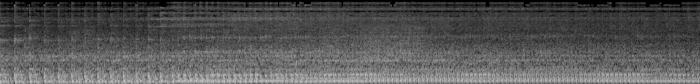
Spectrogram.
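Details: Mini bike small single-cylinder engine just fitted with a Nibbi Racing carburetor and air filter, air-fuel screw adjusted until it started: small revs, then fairly steady buzzing idle, slightly uneven but running cleanly; normal running.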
